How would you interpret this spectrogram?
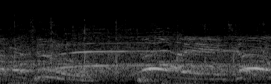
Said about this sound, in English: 3 walks in the inning, and now the crowd coming alive a little bit.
